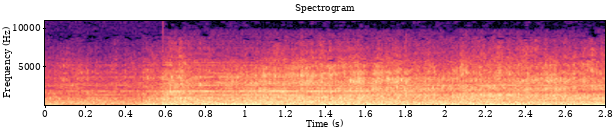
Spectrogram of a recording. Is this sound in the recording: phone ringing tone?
no

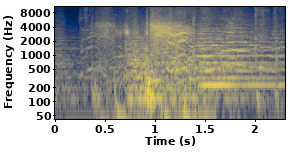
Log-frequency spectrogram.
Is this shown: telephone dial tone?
no

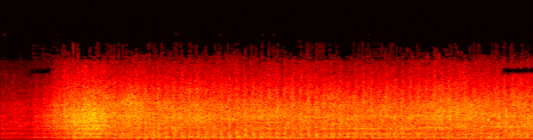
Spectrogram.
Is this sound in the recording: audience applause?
no

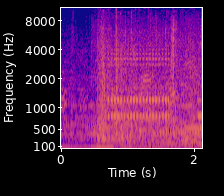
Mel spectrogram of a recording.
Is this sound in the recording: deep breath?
no

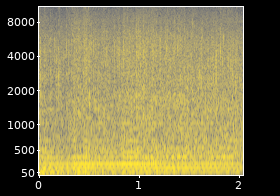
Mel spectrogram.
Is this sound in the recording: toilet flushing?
no

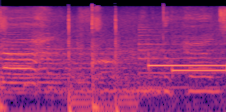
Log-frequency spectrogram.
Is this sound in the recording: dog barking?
no

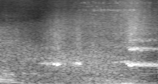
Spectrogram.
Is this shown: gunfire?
no

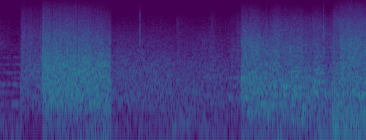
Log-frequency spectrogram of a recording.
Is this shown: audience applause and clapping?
no

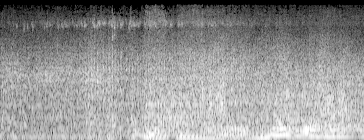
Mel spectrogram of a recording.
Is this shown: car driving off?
yes

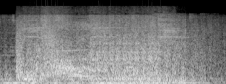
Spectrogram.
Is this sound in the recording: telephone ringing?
no

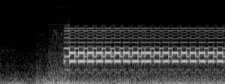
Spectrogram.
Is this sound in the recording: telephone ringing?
yes

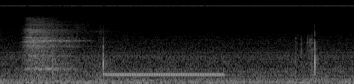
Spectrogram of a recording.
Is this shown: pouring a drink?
no

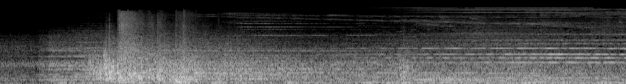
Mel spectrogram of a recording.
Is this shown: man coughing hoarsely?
no

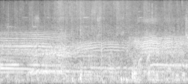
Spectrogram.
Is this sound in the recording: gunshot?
no

